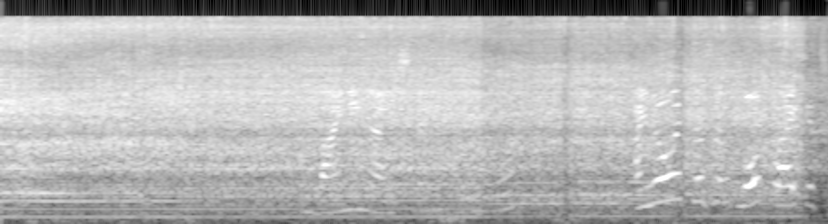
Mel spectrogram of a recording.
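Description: A blender whirs steadily, churning a thick liquid.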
